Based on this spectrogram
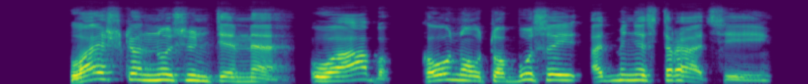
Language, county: Lithuanian, Šiauliai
